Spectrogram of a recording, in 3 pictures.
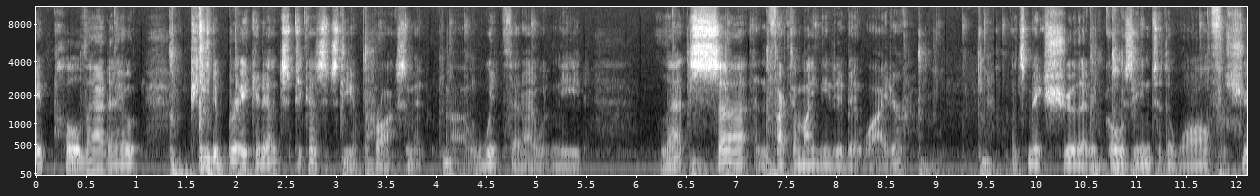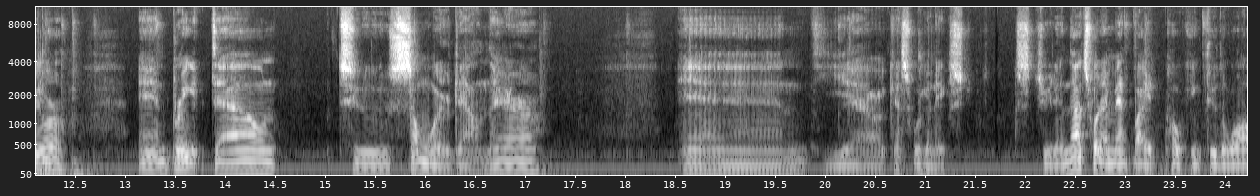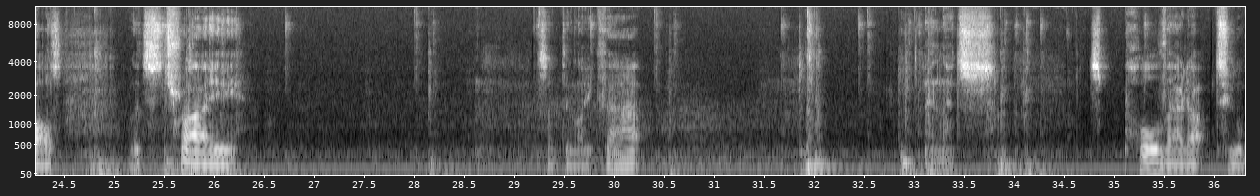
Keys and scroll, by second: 1.3 p, 2.0 Tab, 3.0 Tab, 3.3 a, 7.3 e, 8.8 a, 10.5 s, 10.7 x, 20.9 s, 24.8 alt+a, 25.5 a, 32.0 alt+a.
